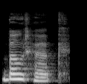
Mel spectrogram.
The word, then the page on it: boathook: American English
